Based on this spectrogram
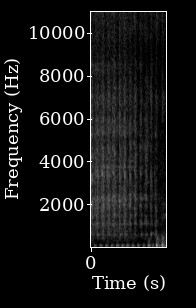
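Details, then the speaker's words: Honda CB175 twin, cold (~45°F) start on choke after months sitting, sticky throttle, tach bouncing: uneven low putts about ten a second then harder irregular bursts as it catches; rough cold start. "Doesn't really like the choke. My tack cable was bouncing all over the place."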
